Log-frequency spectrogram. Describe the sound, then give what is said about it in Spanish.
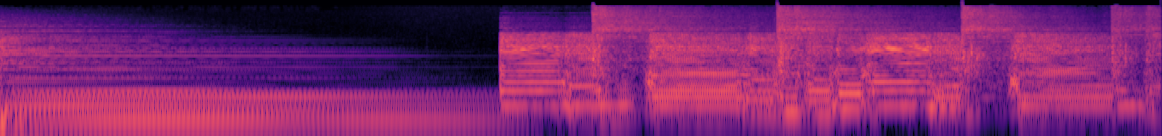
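A music break on the radio show Autología Radio, with no talking: a sustained low chord rings out and fades, then a loud, full band with bright, driving rhythm abruptly kicks in partway through. “Nosotros vamos a ir a música y regresamos para platicar con Alfonso Chiquini, director de marketing, publicidad, relaciones públicas de Volkswagen de México.”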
